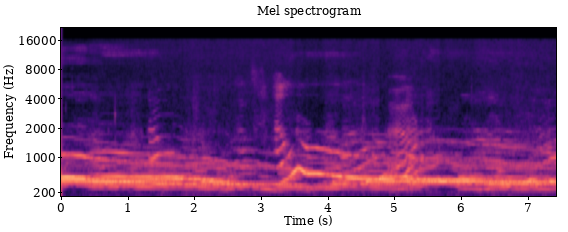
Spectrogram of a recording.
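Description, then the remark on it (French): Several voices, likely children, imitate a wolf's howl together, holding long wavering tones that rise and fall in overlapping glides for the whole stretch, loud. “Hé loup, fais-nous peur Fais-nous un vrai cri De vrai loup qui donne la chair de poule à des kilomètres à la ronde alors le loup prenait une grande inspiration, faisait rouler ses yeux, hérissait ses poils et criait Aouh”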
